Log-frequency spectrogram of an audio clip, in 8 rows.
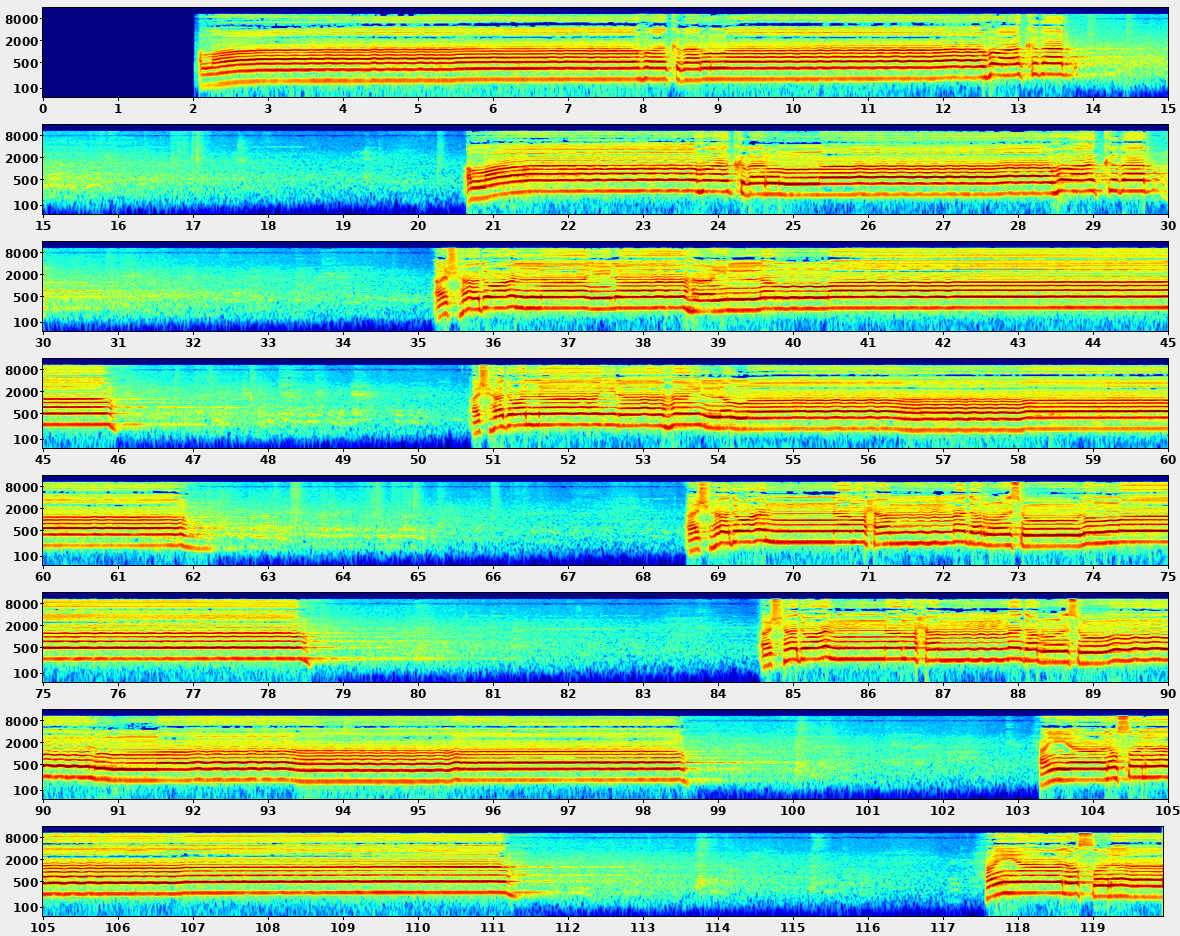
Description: أذان المغرب
تاريخ النشر ١٣ محرم ١٤٤١ هـ المكان: المسجد النبوي الشيخ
